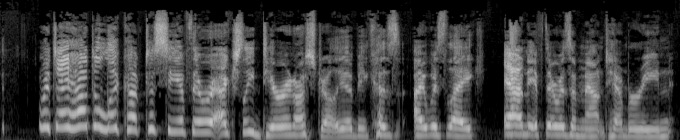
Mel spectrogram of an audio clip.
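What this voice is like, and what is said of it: Usual voice. Nothing is said of it.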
